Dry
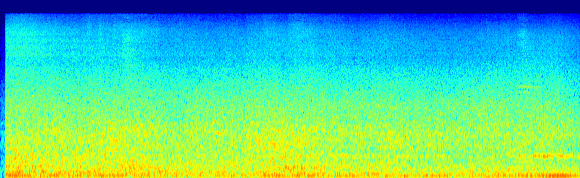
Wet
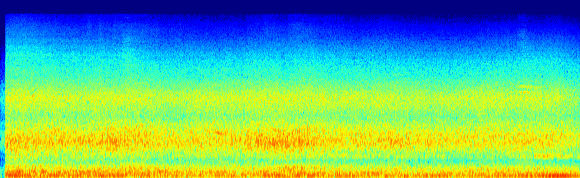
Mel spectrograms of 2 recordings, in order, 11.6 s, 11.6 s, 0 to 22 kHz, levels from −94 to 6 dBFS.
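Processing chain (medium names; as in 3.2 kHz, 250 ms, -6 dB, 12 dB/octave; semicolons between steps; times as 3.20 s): FFT filter 150 Hz 0 dB, 240 Hz -5 dB, 390 Hz -16 dB, 810 Hz +6 dB, 1.5 kHz -6 dB, 2.3 kHz +8 dB, 3.7 kHz -3 dB, 5.4 kHz -4 dB, 10 kHz -18 dB; trim +6 dB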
